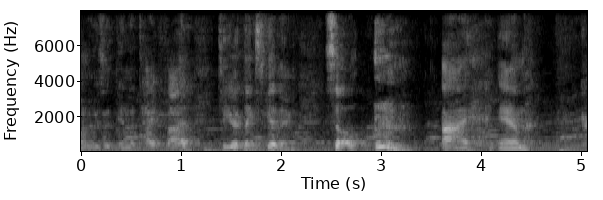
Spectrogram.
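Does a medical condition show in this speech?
No.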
